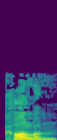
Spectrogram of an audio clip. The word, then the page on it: column: anglais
